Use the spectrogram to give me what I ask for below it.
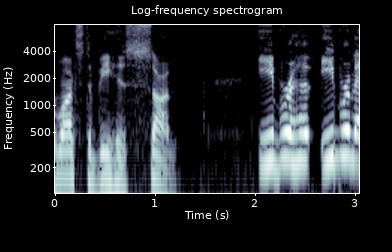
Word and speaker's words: Ibram: You're not familiar with Ibrahim. I'm sorry, Ibram. I don't want to mispronounce his fake name.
